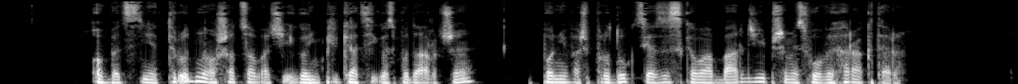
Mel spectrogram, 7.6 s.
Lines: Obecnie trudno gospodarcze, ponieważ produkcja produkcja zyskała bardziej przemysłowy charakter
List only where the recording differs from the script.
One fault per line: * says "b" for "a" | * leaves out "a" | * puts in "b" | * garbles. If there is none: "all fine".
* puts in "oszacować jego implikacje"
* leaves out "produkcja"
